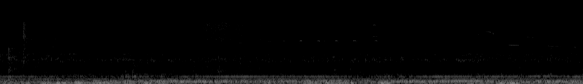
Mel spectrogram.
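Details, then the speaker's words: Antique Hunter/Robbins & Myers Type R52 ceiling fan with a 3-speed speed coil, set to low with the pull chain. Steady low hum with a faint even whine and no knocks or rubbing. Normal running on low speed. "So it is a 3-speed speed coil, just like pretty much all the antiques used. It is set to low with the pull chain."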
